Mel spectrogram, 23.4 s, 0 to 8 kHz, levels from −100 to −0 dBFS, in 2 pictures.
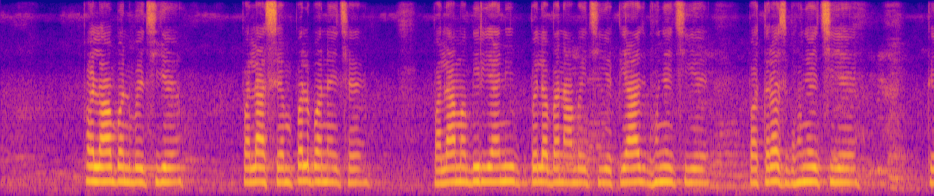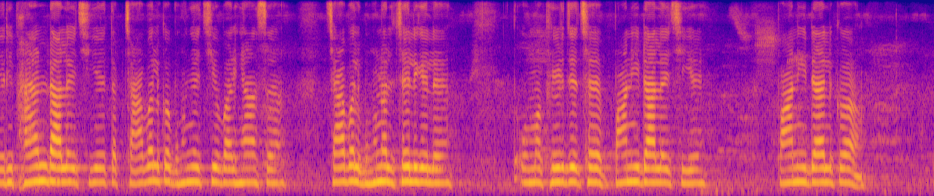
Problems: none marked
